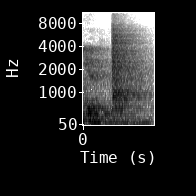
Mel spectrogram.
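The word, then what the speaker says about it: ihr: We next आता है हमारा ईयर। ईयर जैसे हम कान को बोलते हैं ना इयर इ ए आर इयर सेम की सेम कनसेशन ईयर।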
